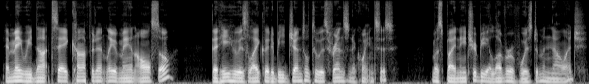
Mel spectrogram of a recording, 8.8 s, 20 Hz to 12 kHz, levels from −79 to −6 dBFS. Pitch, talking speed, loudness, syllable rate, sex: 100 Hz, 215 wpm, -19 LUFS, 6.3 syllables/s, male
